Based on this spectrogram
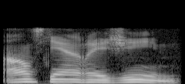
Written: ancien regime

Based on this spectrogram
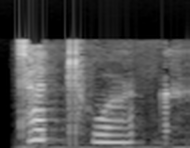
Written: tutwork

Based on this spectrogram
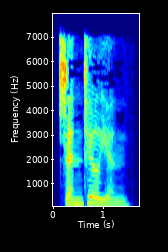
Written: centillionth

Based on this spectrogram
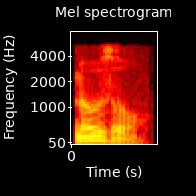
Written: Mosel

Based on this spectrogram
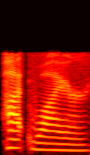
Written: hot-wire

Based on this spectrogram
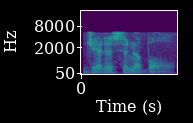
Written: jettisonable

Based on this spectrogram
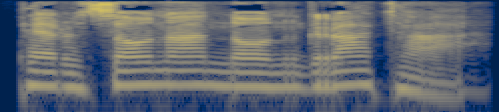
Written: persona non grata

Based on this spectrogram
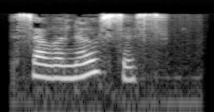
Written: selenosis

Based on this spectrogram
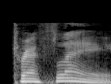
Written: trefle

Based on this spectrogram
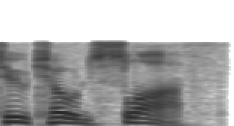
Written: two-toed sloth

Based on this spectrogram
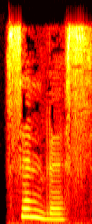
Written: Sindbis

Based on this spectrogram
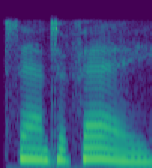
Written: Santa Fe

